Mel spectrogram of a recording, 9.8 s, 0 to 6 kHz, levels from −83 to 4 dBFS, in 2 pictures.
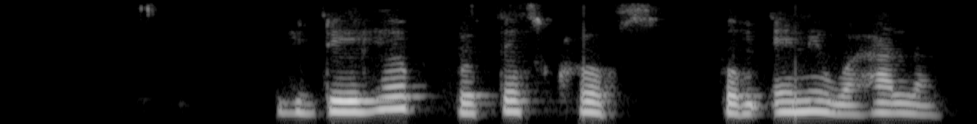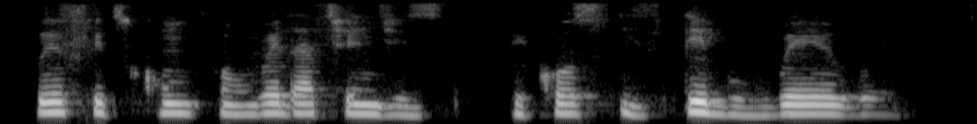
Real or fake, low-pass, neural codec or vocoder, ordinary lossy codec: real; 5.4 kHz; none; AAC, 32 kbps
